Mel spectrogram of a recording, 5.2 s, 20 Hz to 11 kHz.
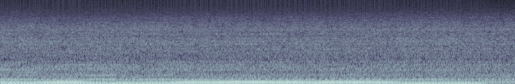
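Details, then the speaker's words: "JJ" idling after a catalytic converter was installed to reduce exhaust drone, with a deep, steady rumble and no knocks. It reads about 75 dB against 60 dB ambient and sounds hardly any different. "About 75 decibels, and honestly to my ears I can't really tell the difference."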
